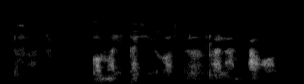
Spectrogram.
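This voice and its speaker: A woman whispers at a moderate pace, the sound dry and close with no echo. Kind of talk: audiobook-style reading of a novel aloud. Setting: home-recorded, casual setup. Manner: soft-spoken, whispered.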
